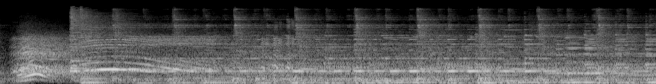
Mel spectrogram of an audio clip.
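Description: Live boogie-woogie band of grand piano, double bass and drum kit breaks off for a moment, then comes back in with cymbal strokes about twice a second. A long sung note that bends in pitch is held over the music.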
